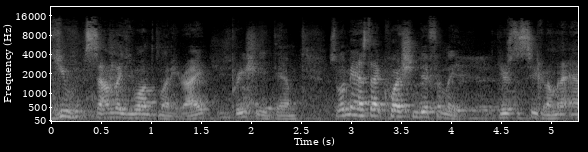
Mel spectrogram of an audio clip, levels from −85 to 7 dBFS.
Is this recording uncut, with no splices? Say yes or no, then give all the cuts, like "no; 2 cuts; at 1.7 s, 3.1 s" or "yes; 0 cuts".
no; 1 cut; at 1.0 s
